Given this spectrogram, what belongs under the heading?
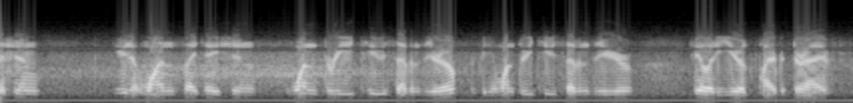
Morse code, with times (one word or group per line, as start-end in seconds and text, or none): none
